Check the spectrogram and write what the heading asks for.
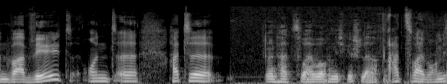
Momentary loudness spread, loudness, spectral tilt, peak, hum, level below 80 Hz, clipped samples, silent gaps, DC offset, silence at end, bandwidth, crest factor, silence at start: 8 LU; -21 LUFS; -5.5 dB/octave; -6 dBFS; none; -48 dBFS; under 0.1%; none; under 0.1%; 0 s; 16 kHz; 16 dB; 0 s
